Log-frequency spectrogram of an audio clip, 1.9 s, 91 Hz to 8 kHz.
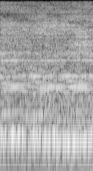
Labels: {"label": "anthrophony, boat engine", "recorder": "SoundTrap 500"}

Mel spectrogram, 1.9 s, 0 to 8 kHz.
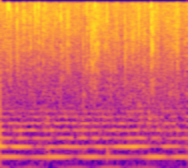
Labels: {"label": "biophony, midshipman", "recorder": "SoundTrap 500"}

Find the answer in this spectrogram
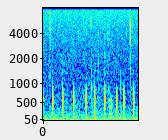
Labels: {"label": "biophony, knock croak", "recorder": "SoundTrap 300"}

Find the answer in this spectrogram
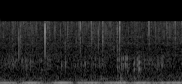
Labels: {"label": "anthrophony, boat engine", "recorder": "SoundTrap 500"}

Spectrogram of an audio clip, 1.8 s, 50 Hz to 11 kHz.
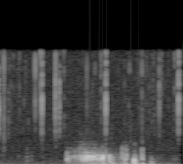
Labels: {"label": "biophony, low growl", "recorder": "SoundTrap 300"}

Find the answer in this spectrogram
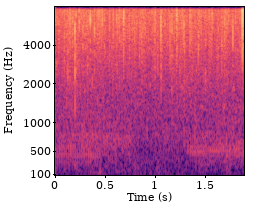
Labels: {"label": "biophony, croak", "recorder": "SoundTrap 500"}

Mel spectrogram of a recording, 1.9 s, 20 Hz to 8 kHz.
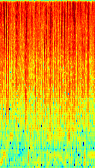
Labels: {"label": "biophony, cascading saw", "recorder": "SoundTrap 600 or HydroMoth"}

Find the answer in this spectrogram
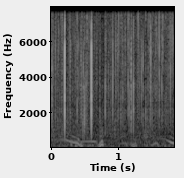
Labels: {"label": "biophony, cascading saw", "recorder": "SoundTrap 600 or HydroMoth"}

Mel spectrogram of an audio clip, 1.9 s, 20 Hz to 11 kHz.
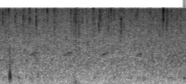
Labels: {"label": "biophony", "recorder": "SoundTrap 500"}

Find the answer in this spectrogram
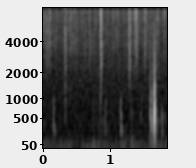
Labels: {"label": "biophony, knock croak", "recorder": "SoundTrap 300"}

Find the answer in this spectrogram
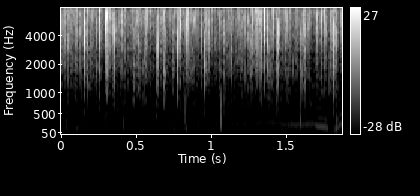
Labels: {"label": "biophony, cascading saw", "recorder": "SoundTrap 600 or HydroMoth"}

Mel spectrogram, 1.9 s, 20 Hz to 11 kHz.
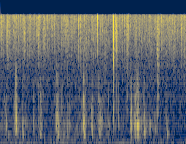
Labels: {"label": "biophony, sea urchins (Echinidae)", "recorder": "SoundTrap 600 or HydroMoth"}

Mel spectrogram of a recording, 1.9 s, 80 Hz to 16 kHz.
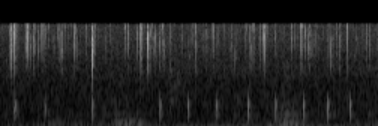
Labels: {"label": "biophony, pulse", "recorder": "SoundTrap 300"}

